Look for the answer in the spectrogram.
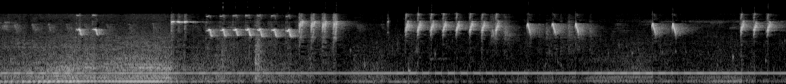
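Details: Training master song of an olive-backed sunbird (kolibri ninja), 'full tembak' style: bursts of piercing high chips in quick series, about four per second, broken by short pauses, with a faint low rumble early on and a continuous hum.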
